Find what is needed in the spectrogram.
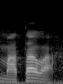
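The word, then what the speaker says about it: または: একটুখানি কষ্টে পড়ে যাবে তাই না শব্দটা হচ্ছে মাতাওয়া শব্দটা কি এই যে মাঝখানে যে কান যেটা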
